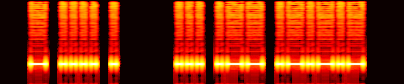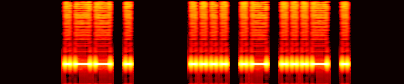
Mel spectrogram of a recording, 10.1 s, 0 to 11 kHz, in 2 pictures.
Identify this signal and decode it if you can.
Morse code, heard as a keyed tone, about 19 wpm, 800 Hz. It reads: THE SW. WE HAVE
